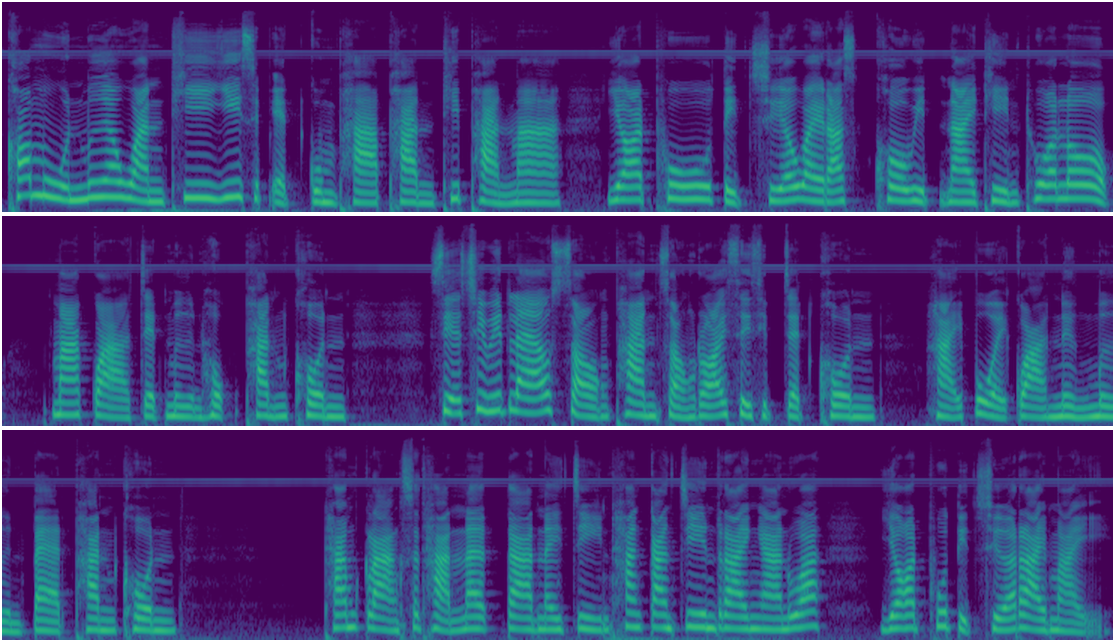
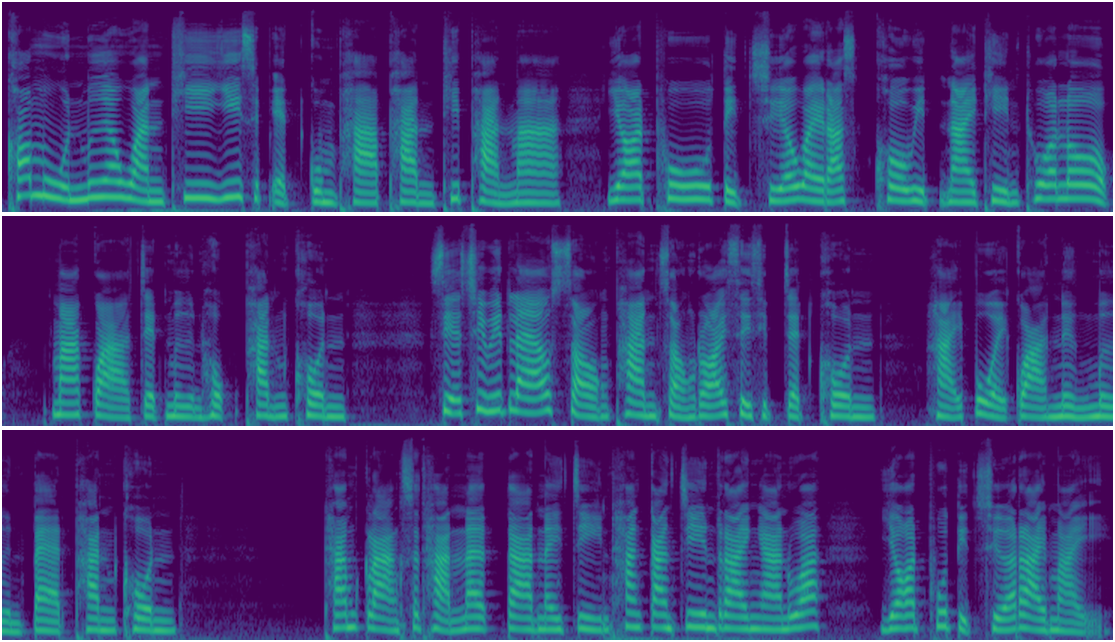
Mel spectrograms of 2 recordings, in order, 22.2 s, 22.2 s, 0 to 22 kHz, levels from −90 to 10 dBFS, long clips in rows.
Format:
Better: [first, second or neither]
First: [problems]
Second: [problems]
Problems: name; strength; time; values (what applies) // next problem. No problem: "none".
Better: second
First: high-pitched whine; faint; throughout; 8.5 kHz, 30 dB below the speech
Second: none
